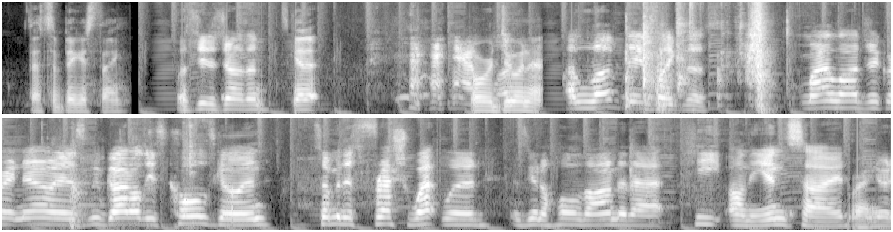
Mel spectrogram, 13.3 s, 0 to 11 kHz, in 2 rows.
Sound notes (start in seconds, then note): 2.8 laughs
